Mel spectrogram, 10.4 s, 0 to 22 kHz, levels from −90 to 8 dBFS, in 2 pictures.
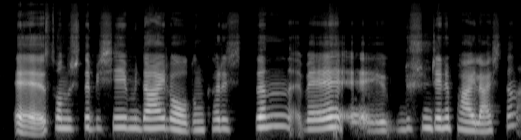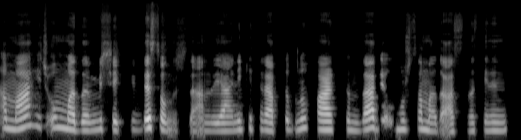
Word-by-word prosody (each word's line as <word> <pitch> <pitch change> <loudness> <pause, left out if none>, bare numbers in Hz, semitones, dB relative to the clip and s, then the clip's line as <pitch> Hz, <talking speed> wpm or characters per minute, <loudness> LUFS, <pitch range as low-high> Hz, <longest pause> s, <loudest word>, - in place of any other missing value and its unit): eee, - - +6
sonuçta 255 0 -2
bir 255 - -14
şeye 270 +2 -2
müdahil 255 0 +2
oldun, 215 -1 0
karıştın 275 +6 -1 0.2
ve, 250 +4 +5 0.2
eee, 200 +1 -3
düşünceni 265 +2 -1
paylaştın 205 +4 -2
ama 260 +4 +3
hiç 290 - -12
ummadığın 220 -6 0
bir 230 - -6
şekilde 220 +3 +3
sonuçlandı. 205 -4 -6
Yani 195 +2 -1
2 230 +3 -12
taraf 205 -4 -1
da 225 - -7
bunun 250 +4 -3
farkında 220 +1 +4
ve 265 - +1
umursamadı 225 -3 -4
aslında 190 +1 -6
senin, 200 +1 -7
230 Hz, 155 wpm, -27 LUFS, 205-260 Hz, 0.2 s, eee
